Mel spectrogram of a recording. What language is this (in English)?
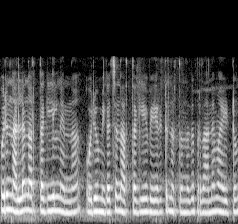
Malayalam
